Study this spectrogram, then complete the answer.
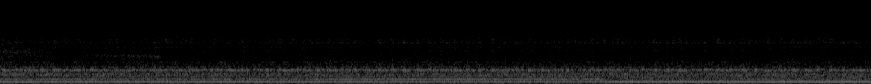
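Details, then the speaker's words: Whitfield pellet stove auger gearmotor after cleaning and lubing sticking bushings, during a test: low even hum, no dragging or surging; now spinning at full speed. "so the motor is spinning at full speed"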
